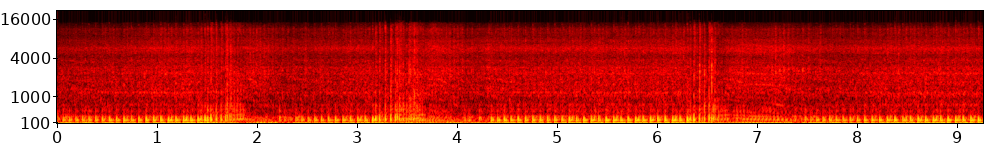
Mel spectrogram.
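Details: Caponord 1000 V-twin idling loud and uneven, with irregular thumps and occasional stumbles in the beat; engine misfire, cause unknown.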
